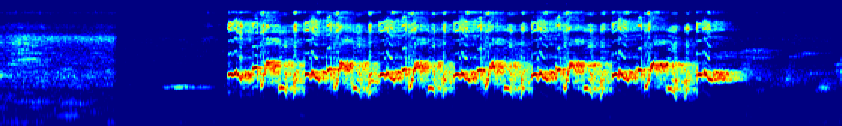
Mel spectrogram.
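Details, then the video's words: Bulbul song intended as a lure to make bulbuls sing: a dense, loud burst of bubbling, chattering notes lasting over two seconds, preceded by a hiss and a brief soft whistle. "KOMPLIT... MASTERAN dan PANCINGAN untuk SEMUA jenis burung TRUCUKAN biar gacor"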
